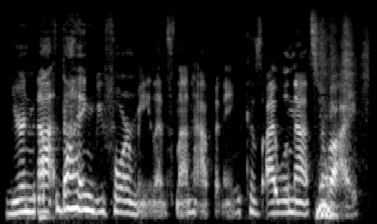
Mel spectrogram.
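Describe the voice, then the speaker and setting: A woman's voice: mid-range voice, moderate pace. A young adult woman co-hosting a podcast, telling rambling stories in casual chat and swearing freely. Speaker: podcast co-host.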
